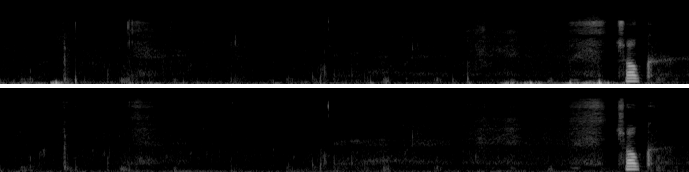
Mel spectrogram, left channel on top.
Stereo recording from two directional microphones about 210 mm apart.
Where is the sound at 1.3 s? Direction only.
15° right (ahead or behind).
